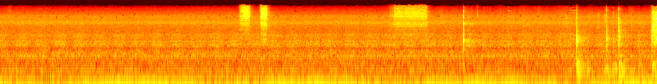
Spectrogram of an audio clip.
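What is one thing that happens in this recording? Metal tools clink and knock against a small engine.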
